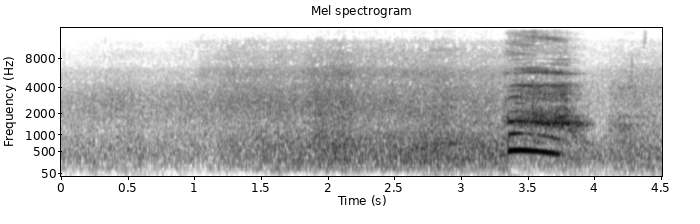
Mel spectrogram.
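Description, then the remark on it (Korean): Ocean waves wash steadily onto a beach in a broad, continuous roar, with wind noise underneath; near the end a short bird call, like a gull or crow, cuts through above the surf. “어, 바다로 올 줄은 몰랐어요.”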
